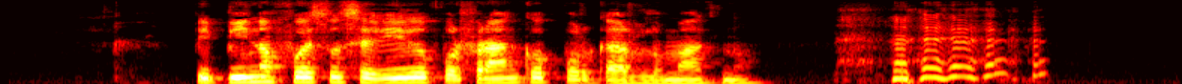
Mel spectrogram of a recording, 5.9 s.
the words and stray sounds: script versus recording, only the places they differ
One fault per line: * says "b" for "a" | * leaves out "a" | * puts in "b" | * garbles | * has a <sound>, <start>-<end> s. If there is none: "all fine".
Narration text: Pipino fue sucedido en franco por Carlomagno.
* has a laugh, 4.2-5.3 s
